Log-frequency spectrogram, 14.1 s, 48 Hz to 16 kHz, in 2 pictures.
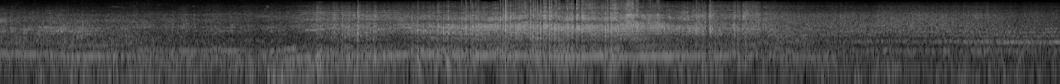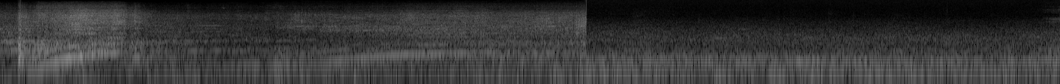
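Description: Supercharged LS V8 in a BMW E30 drift car revving up and down through a drift, with tyre squeal and rushing noise loudest a few seconds in. There is a sharp rev rise about halfway through and another shortly after, and then the sound turns duller and quieter for the last few seconds.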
